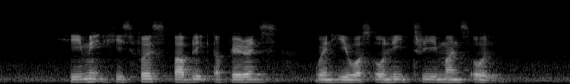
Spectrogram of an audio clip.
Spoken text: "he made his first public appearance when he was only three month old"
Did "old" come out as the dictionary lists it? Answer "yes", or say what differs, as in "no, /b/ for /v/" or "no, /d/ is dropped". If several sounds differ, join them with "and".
no, /d/ is dropped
